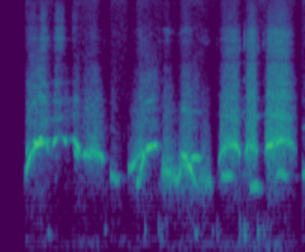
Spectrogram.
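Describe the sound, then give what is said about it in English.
Two people whistle together in synchronized, rough harmony, a fairly loud melodic line with brief breaks between phrases, lasting about three seconds with no talking. “Let's do synchronized, harmonized whistling.”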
